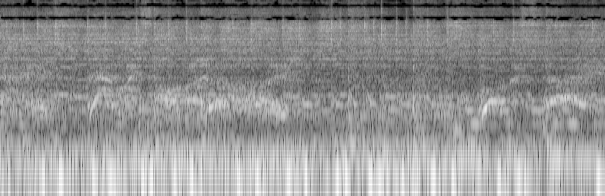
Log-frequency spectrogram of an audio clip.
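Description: Metalcore band playing live at full volume: heavily distorted electric guitars, bass and drums, with a screamed lead vocal over them.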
